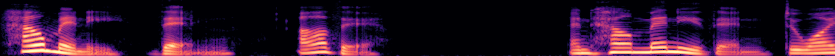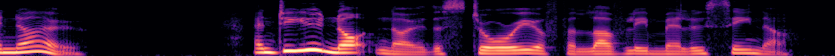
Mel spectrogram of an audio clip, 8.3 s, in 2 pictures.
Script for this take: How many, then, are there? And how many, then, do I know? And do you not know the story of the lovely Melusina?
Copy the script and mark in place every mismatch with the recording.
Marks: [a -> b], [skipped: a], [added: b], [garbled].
How many, then, are there? And how many, then, do I know? And do you not know the story of the lovely Melusina?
